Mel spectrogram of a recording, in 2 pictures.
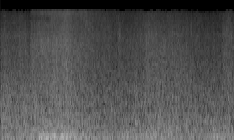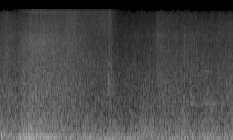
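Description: Rough waves surge and crash with a deep roar.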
